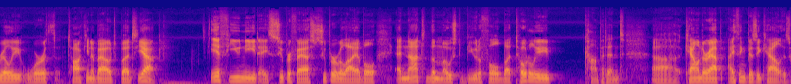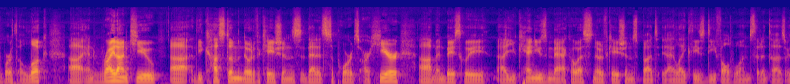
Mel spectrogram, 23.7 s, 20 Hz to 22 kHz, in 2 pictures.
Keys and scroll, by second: 2.3 super+w.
